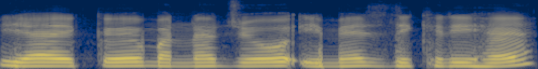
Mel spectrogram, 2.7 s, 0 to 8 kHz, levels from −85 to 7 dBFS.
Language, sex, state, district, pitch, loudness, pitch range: Rajasthani, male, Rajasthan, Churu, 155 Hz, -15 LUFS, 150-160 Hz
